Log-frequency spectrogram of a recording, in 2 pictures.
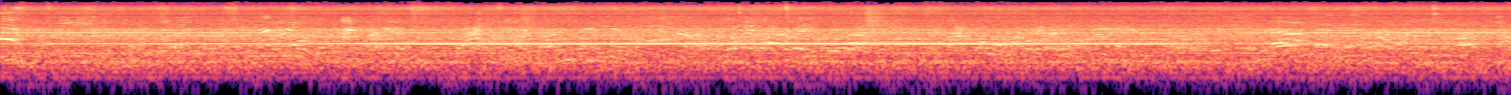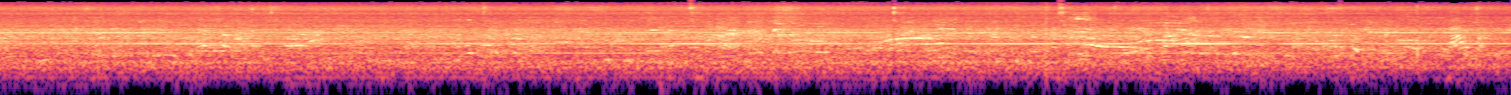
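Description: Indistinct chatter of children and adults, with a steady high-pitched hum running underneath.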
